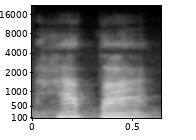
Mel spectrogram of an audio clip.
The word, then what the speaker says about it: chatá: O seu equivalente verbal chatá pronuncia-se ratá com h, que literalmente significa errar o alvo.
